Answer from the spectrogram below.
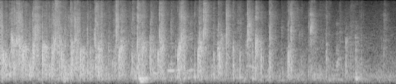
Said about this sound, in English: give a huge clap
